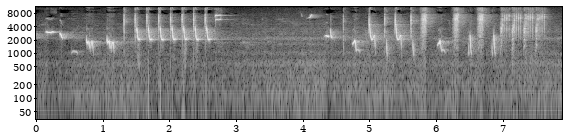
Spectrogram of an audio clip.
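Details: Birds twitter with a fast, evenly spaced series of bright chips, then a short pause followed by varied downslurred notes and quick high twitters, no other sounds intruding.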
